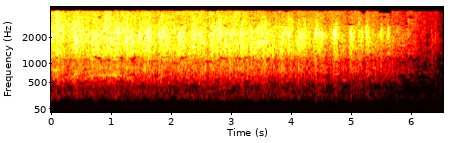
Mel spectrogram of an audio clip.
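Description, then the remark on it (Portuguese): An audience applauds the Lord in a dense, sustained wash of clapping that holds steady for several seconds before gradually fading out at the end. No one speaks over it. “Pode aplaudir o Senhor.”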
